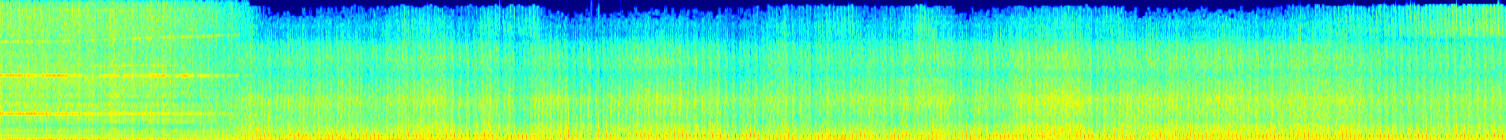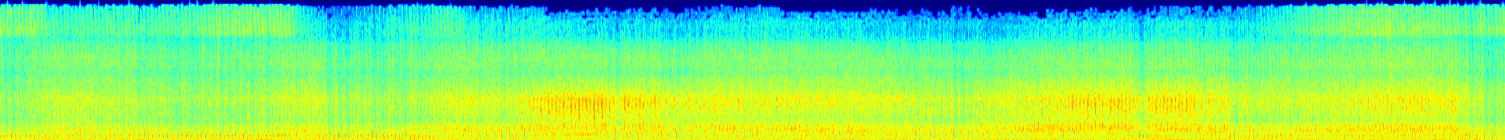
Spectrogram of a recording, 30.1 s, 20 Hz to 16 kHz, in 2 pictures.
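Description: Bell 429 twin-turbine helicopter in flight: a steady, loud drone of rotor and engines with a broad rush of noise above it. The sound shifts about two seconds in, then holds steady.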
